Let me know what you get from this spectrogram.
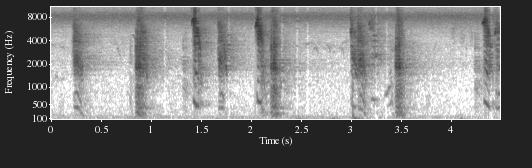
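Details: In Bar Nawapara Wildlife Sanctuary, Chhattisgarh, India, a teak, sal and mixed forest, langurs in trees give harsh, rasping alarm barks every half second, some doubled, at a possible leopard or wild dog, over steady insect hiss.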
